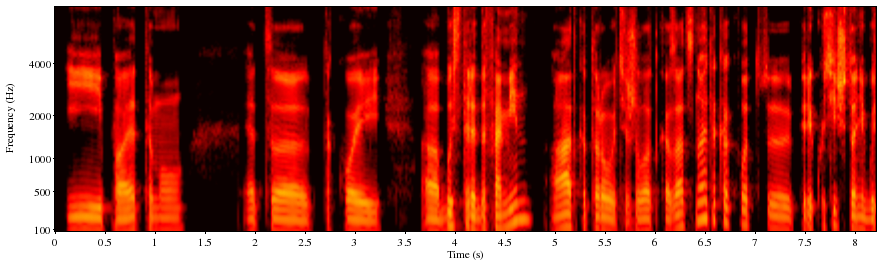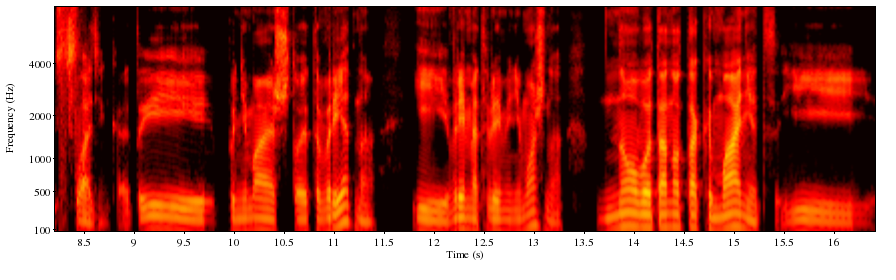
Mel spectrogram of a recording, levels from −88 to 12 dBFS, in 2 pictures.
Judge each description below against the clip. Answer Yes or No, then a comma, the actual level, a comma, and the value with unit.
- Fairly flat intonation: No, average, 3.2 semitones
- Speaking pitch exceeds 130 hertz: No, low, 100 Hz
